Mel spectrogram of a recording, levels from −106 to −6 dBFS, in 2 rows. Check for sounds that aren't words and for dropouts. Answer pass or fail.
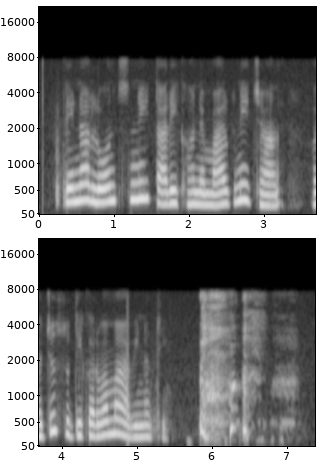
fail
